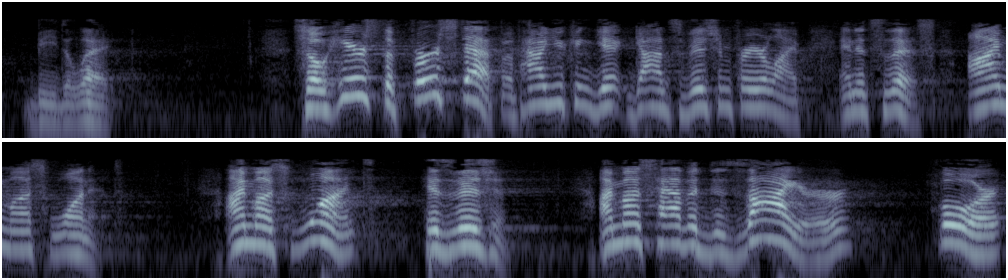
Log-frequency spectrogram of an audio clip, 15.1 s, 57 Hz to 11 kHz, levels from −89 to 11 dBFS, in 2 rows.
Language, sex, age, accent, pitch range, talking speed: English, male, 50-69, American, 165-235 Hz, 140 wpm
